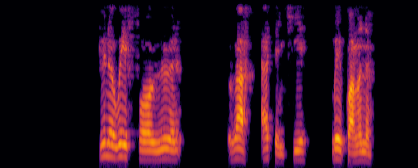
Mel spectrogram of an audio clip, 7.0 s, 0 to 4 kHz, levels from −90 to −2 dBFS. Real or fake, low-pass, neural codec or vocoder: real; 3.6 kHz; none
